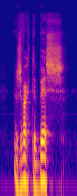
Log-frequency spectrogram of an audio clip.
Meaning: 1. a blackcurrant shrub (Ribes nigrum) 2. the berry of Ribes nigrum, a black currant 3. Used other than figuratively or idiomatically: see zwarte, bes
- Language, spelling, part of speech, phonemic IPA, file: Dutch, zwarte bes, noun, /ˌzʋɑr.tə ˈbɛs/, Nl-zwarte bes.ogg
